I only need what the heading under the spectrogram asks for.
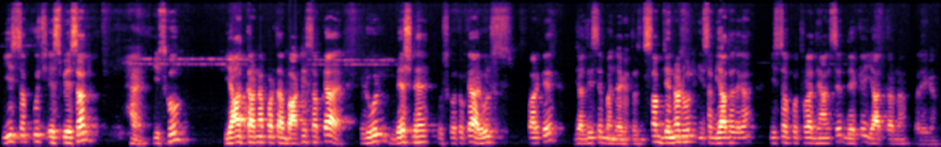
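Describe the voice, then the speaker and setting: A man teaches a grammar class at a steady middle pitch. He keeps asking questions and answering them himself, and he says each key word twice. It sounds like an ordinary coaching-centre lesson. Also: moderate pace. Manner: repeats key words and quizzes himself with questions.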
